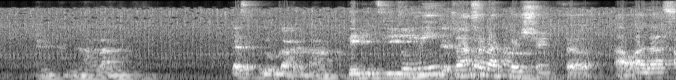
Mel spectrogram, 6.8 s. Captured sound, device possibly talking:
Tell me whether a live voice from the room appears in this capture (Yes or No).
Yes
